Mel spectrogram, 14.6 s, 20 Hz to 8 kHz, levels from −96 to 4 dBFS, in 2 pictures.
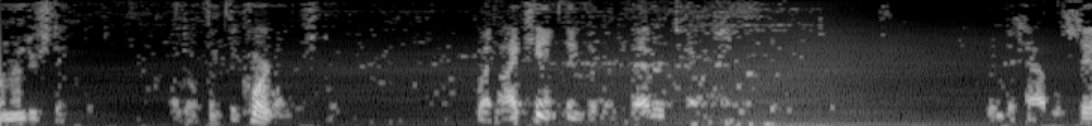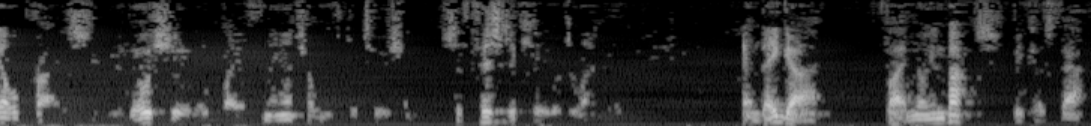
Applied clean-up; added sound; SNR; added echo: classical method spectral subtraction.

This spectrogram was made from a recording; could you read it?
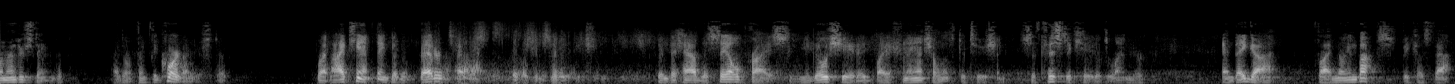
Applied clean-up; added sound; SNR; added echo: neural separator model SepFormer DNS4.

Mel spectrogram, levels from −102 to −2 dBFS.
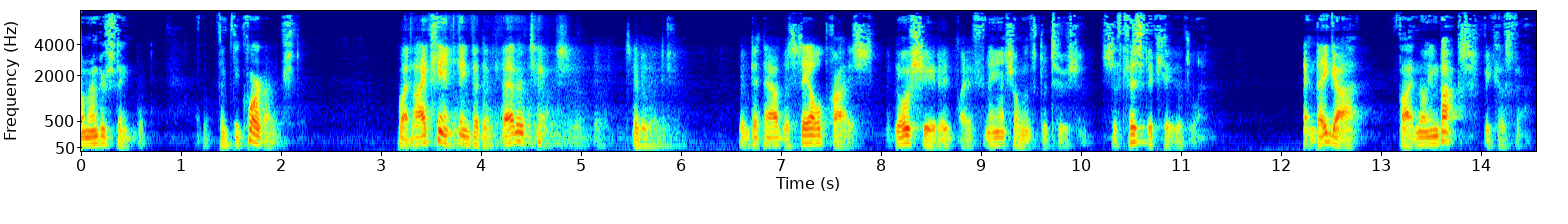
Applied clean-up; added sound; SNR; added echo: neural mask model DeepFilterNet 3.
